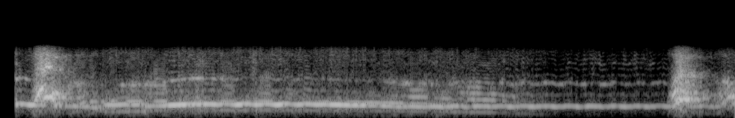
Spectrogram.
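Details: A pet Cocker Spaniel howls along to a favourite song, Indian Love Call, in a long, steady, mid-pitched tone that sags slightly before a sharp yelp.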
